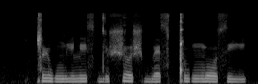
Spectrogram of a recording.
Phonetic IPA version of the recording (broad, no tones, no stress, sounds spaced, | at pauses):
ǀ ʏ w ŋ͡m i l i s d ʏ ʃ ɤ ʃ b ɛ s ǃ u ŋ͡m o s i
